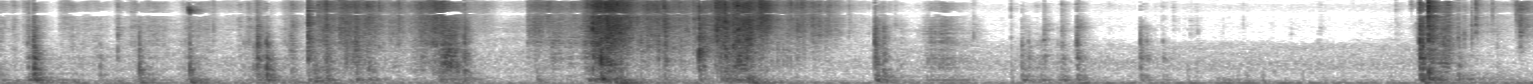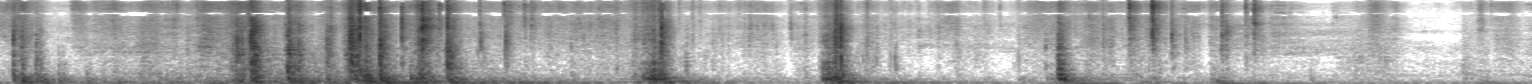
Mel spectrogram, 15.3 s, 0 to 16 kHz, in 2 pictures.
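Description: Irregular metal clanks, knocks and rattles as the locked, stuck tailgate of a 1957 Plymouth Sport Suburban station wagon is worked on to free it. The sounds come in clusters early and in the middle, then three sharp knocks about a second apart near the end.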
